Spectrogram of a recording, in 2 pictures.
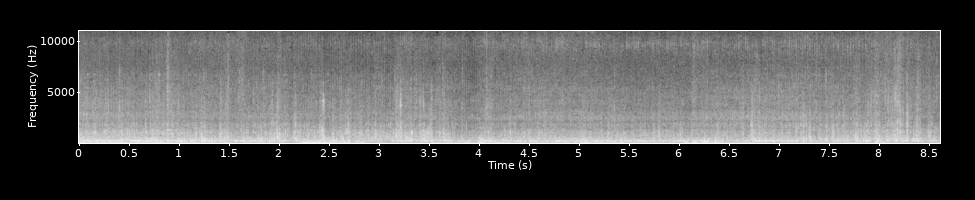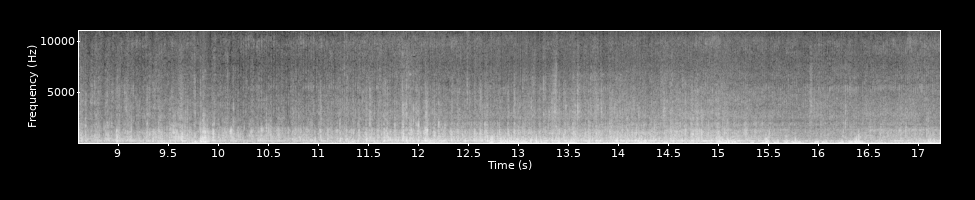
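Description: Electric mountain bike riding over a trail: a steady motor whine under the low rumble of wind on the microphone and the knobby Wolfpack Enduro tyres rolling over rough ground, with occasional knocks and rattles from the bike.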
